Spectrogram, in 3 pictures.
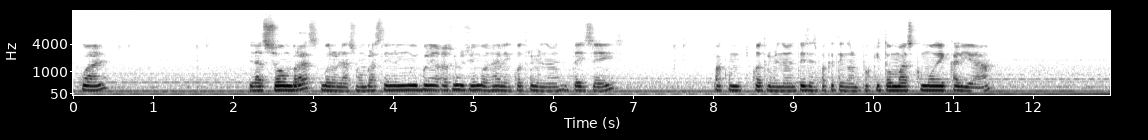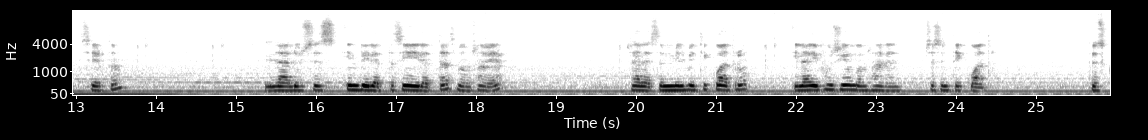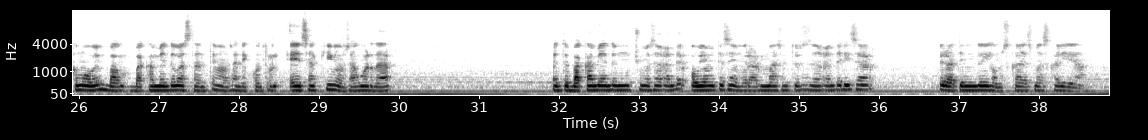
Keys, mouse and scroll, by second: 0.6 click, 1.5 click, 3.7 click, 5.2 click, 6.5 click, 7.5 click, 13.8 click, 14.7 click, 18.0 click, 19.8 click, 21.6 click, 23.7 click, 28.3 click, 29.2 click, 36.9 click, 37.9 click.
